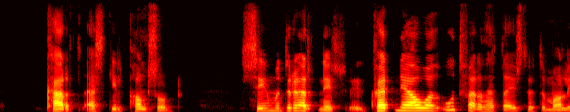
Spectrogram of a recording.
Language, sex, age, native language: Icelandic, male, 40-49, Icelandic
